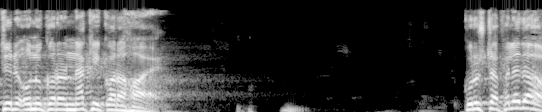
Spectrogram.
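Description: An elderly man chants loudly into a microphone, heard through a loudspeaker.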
